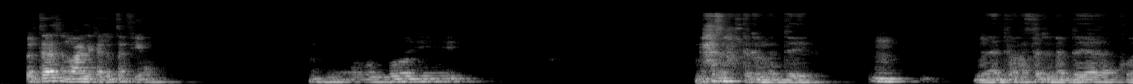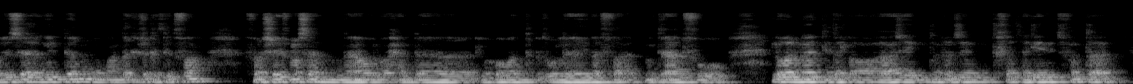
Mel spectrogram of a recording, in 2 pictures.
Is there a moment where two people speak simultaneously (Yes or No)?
No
